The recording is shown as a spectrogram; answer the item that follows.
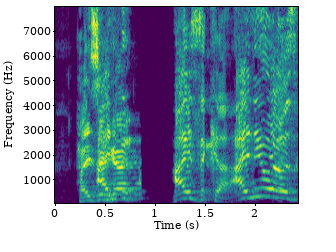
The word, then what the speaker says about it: Huizenga: Isaac.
